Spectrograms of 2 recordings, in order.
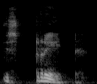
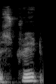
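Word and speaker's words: straight: अब स्ट्रेट में मैं देख रहा हूं कि इसमें जो साइलेंट वर्ड है वो है जी एच, जी एच की साउंड नहीं आ रही, घ की, सीधे स्ट्रेट आ रहा है, राइट।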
